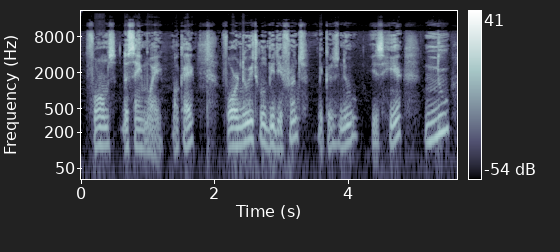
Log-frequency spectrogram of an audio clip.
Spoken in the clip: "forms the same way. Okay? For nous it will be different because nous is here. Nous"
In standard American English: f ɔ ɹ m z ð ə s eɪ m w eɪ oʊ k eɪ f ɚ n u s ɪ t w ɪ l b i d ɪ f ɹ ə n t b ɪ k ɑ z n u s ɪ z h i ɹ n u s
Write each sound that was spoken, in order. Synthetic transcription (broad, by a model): f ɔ ɹ m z ð ə s eɪ m w eɪ oʊ k eɪ f ɚ n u ɪ t w ɪ l b i d ɪ f ɹ ə n t b ɪ k ɑ z n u ɪ z h i ɹ n u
